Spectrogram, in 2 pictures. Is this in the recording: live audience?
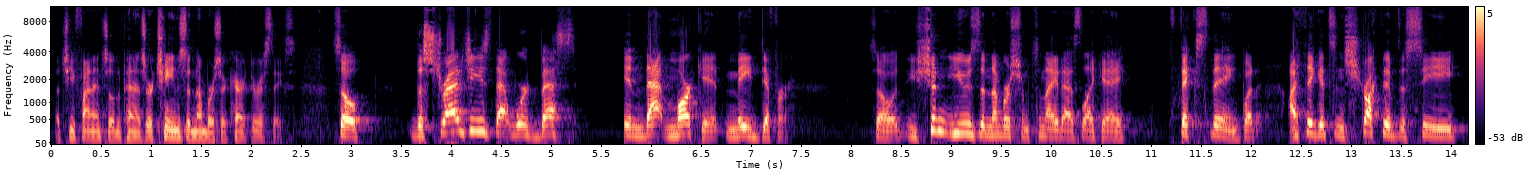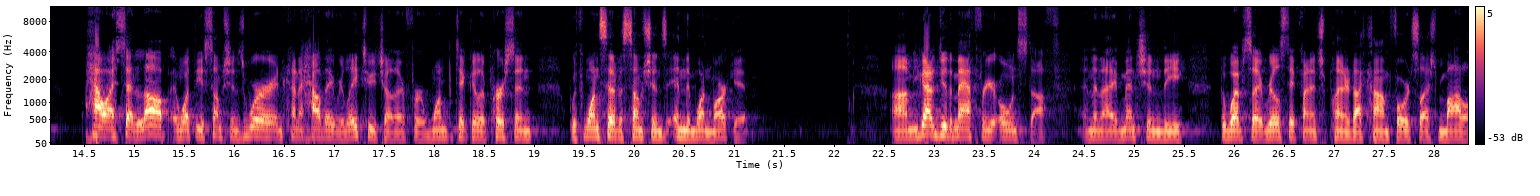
yes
